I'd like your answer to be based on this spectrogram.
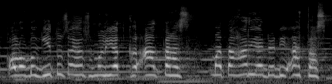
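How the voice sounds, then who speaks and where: A woman's voice: fairly even intonation, fast, music in the background. A woman voicing an eager little boy in a children's story, calling out and repeating himself. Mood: excited. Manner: eager, high, repeating calls.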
